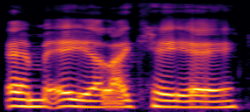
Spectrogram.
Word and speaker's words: Malika: So they look the same, they sound the same, they're pronunciation just spelled is- the different. Is it And no, spelled it's different? Malika, both of them.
